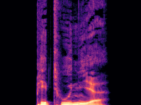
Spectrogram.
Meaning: petunia, Petunia
- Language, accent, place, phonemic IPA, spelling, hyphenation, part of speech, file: German, Germany, Berlin, /peˈtuːni̯ə/, Petunie, Pe‧tu‧nie, noun, De-Petunie.ogg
